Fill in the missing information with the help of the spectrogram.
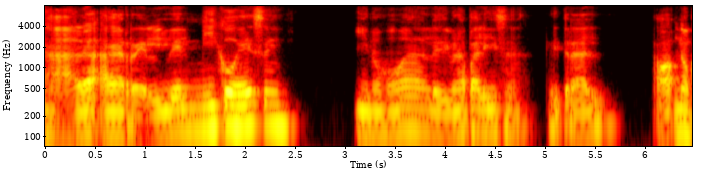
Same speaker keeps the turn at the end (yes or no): no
